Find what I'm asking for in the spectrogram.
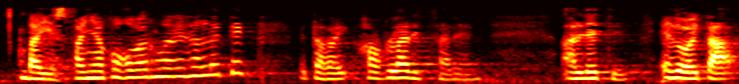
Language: Basque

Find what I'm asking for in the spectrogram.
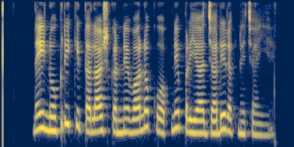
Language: Hindi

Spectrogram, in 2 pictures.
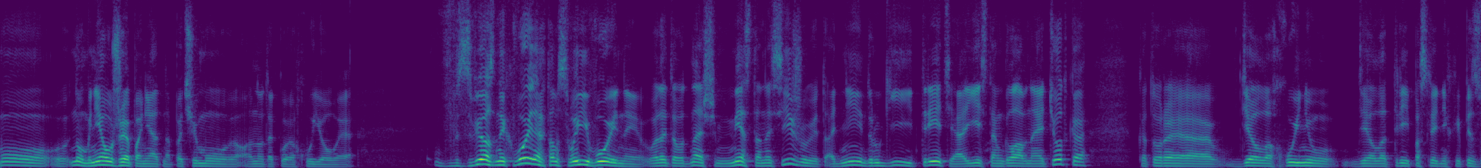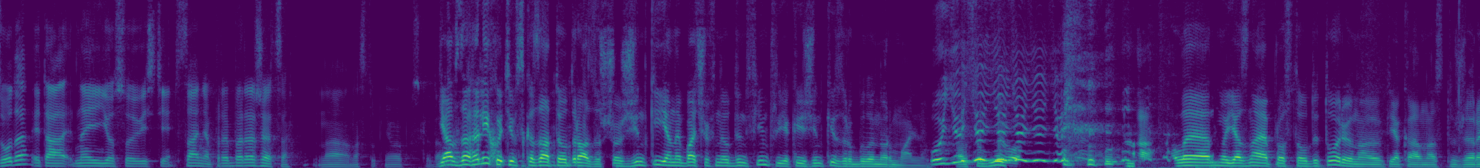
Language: Ukrainian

